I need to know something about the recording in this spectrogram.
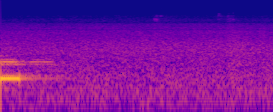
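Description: The last notes of a descending tinkling melody die away right at the start, leaving a steady, even rush of a distant waterfall.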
